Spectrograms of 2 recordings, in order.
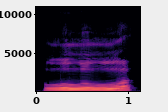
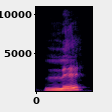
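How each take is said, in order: First: The L sound is dark and hollow. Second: The L sound is light and clear. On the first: "Dark L at the end" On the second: "Here we have a light L at the beginning"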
